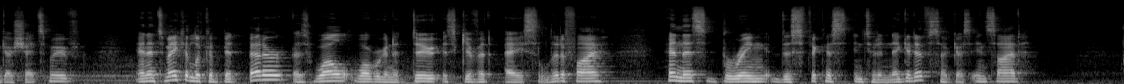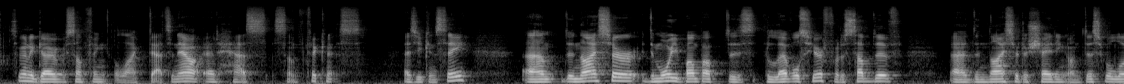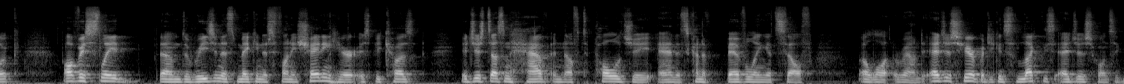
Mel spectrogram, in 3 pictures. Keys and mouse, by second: 12.0 shift+drag, 12.0 shift+right drag, 23.1 Tab, 25.7 alt+a, 28.8-33.7 alt+shift+right drag.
